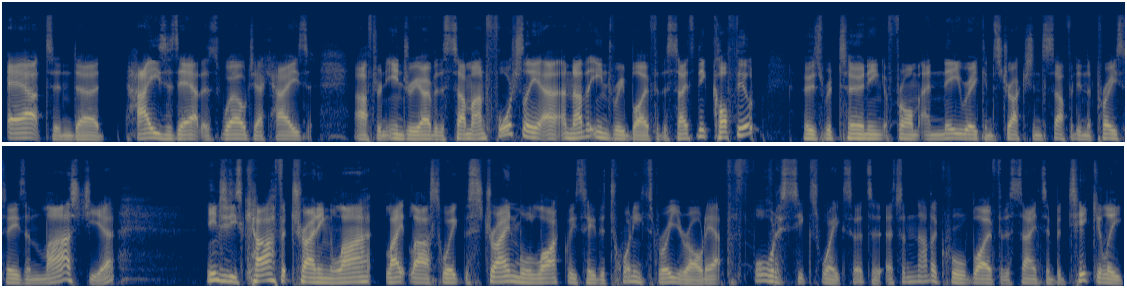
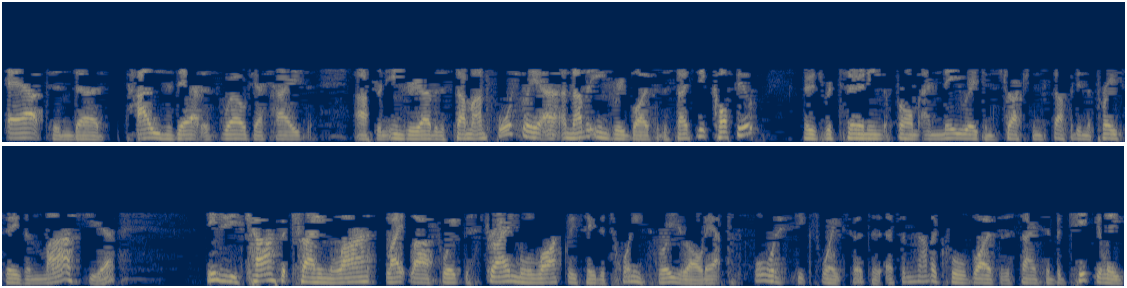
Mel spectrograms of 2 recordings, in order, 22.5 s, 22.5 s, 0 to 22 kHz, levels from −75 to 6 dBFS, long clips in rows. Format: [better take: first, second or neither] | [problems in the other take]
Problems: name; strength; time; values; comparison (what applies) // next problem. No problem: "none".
first | garbled, watery; badly; nothing above 3 kHz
